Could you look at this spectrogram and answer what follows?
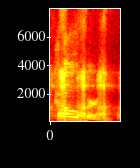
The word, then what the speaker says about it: Cockburn: Well, if you need a little bit more emphasis, C-O-C-K-B-U-R-N. So it's pronounced Coburn, but it's spelled something totally different.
